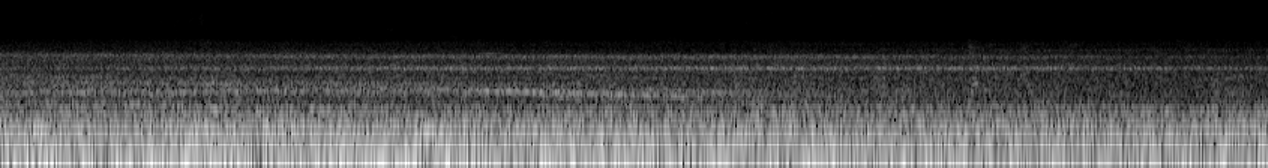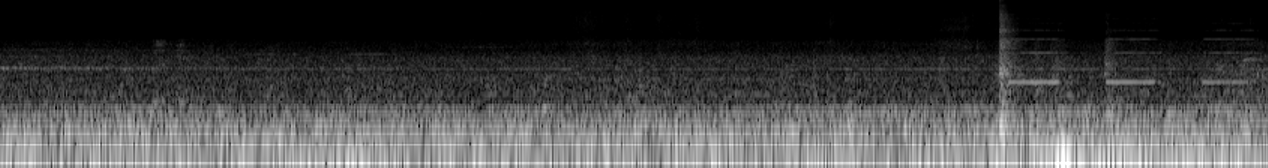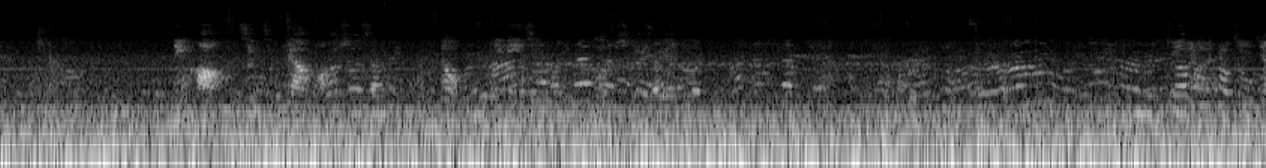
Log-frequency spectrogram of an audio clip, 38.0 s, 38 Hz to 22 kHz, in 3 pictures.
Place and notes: Taipei, Taiwan - Orange Line (Taipei Metro)
from Guting Station to Songjiang Nanjing station, Binaural recordings, Zoom H4n+ Soundman OKM II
